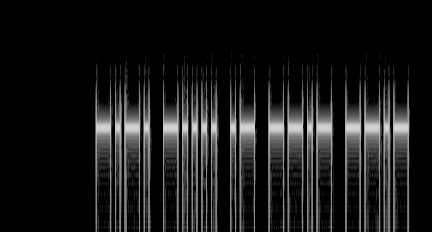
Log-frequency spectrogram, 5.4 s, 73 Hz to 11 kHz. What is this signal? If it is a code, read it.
Morse code, heard as a keyed tone, about 20 wpm, 700 Hz. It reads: C6AQQ
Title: Call Signs Repeated 2x - 20wpm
